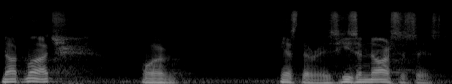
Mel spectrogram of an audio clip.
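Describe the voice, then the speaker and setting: A man's voice: sing-song, takes it slowly, a little mellow. An actor playing a cynical, sardonic man of a holy order in a fantasy game, dry and articulate. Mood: dry, scornful. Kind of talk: cinematic fantasy game voice acting. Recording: reverberant hall, faint rumbling noise.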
